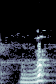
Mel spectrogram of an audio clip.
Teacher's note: 这是个浊辅音，发音的时候声带要振动，发音短促。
